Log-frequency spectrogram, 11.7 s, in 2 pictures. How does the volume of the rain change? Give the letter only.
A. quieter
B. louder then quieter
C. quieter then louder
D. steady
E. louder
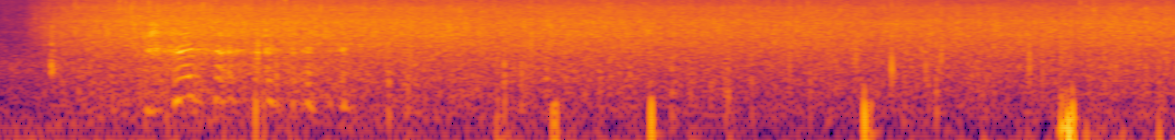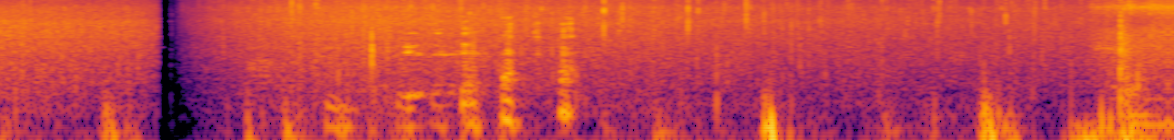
A.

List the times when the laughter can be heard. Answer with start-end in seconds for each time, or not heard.
0.2-1.9, 7.3-8.8.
